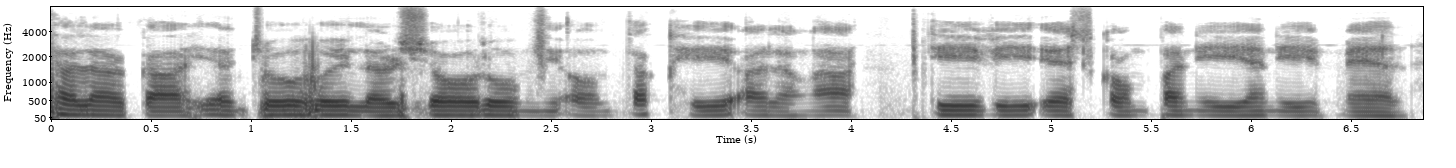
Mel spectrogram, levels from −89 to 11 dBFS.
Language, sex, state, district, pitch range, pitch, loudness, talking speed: Mizo, male, Mizoram, Aizawl, 110-120 Hz, 115 Hz, -18 LUFS, 150 wpm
